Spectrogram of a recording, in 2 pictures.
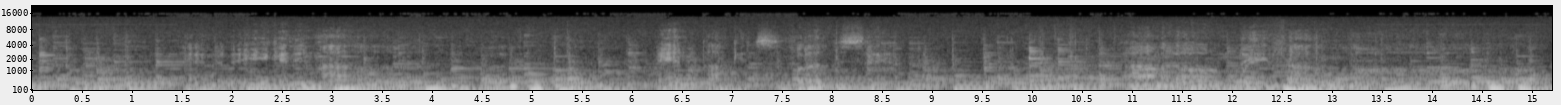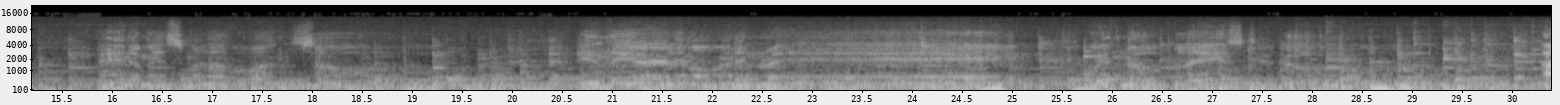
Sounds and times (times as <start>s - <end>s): Music: 0.0s - 30.3s.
